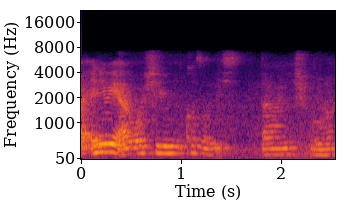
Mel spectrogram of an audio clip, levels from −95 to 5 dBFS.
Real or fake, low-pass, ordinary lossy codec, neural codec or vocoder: real; 7.2 kHz; MP3, 64 kbps; none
